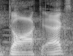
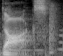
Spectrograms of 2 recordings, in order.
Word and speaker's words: Docx: As awesome as it is to say DocX, because of course, Microsoft Word, the extension ending is .docx. The correct way to say it is docs, apparently.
